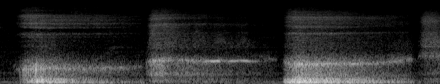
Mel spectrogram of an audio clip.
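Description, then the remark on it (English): Deep, heavy breathing through scuba gear underwater inside a shark cage, in a slow, steady rhythm: long rasping inhales alternate with hissing exhales carrying a faint whistling tone, about two full breath cycles with no talking. “And then all I could hear are my deep Darth Vader-y breaths.”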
